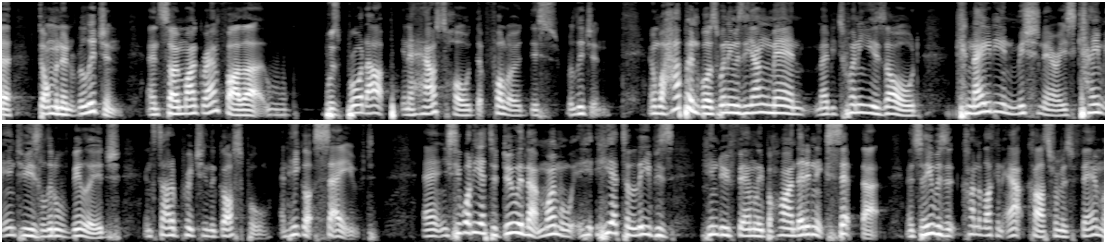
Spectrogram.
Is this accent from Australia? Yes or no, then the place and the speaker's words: yes; Adelaide, South Australia, Australia; I was born and raised in Adelaide, South Australia, born in Flinders Hospital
